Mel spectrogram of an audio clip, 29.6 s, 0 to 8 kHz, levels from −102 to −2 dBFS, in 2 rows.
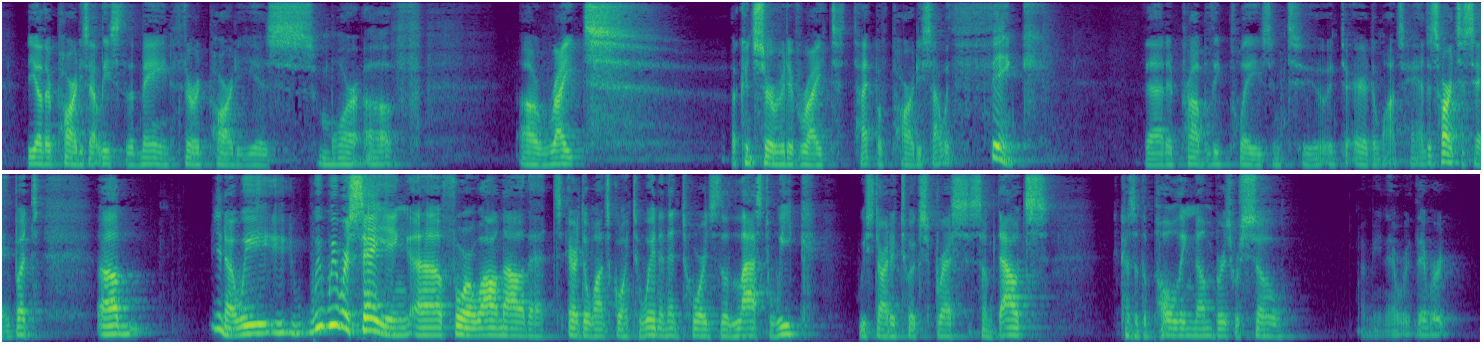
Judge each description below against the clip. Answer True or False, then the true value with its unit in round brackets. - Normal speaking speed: True (160 wpm)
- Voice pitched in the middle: False (115 Hz)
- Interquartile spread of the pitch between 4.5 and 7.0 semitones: False (3.7 semitones)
